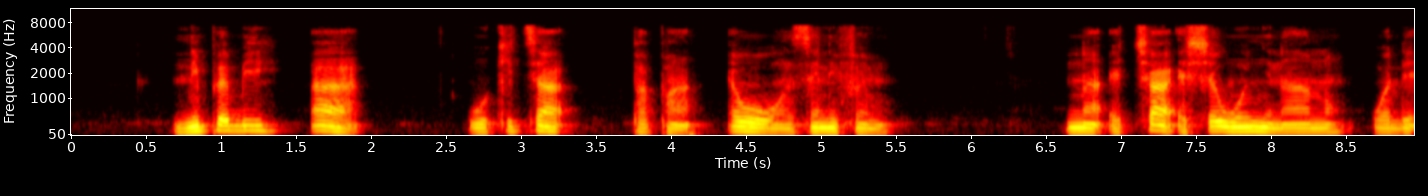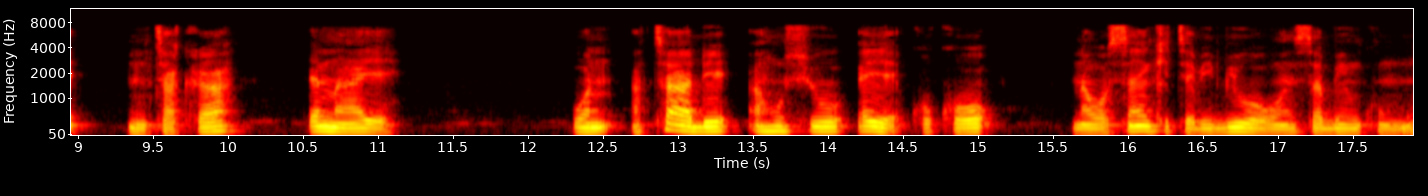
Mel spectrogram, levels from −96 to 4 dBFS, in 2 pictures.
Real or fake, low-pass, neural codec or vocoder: real; 7.2 kHz; none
